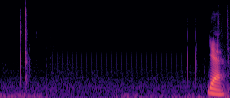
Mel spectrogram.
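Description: Soft menu clicks tick rapidly in a steady run.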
